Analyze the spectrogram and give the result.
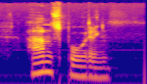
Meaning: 1. encouragement; the act, process or instance of encouraging 2. incentive
- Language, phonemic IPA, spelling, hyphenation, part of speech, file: Dutch, /ˈaːnˌspoː.rɪŋ/, aansporing, aan‧spo‧ring, noun, Nl-aansporing.ogg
